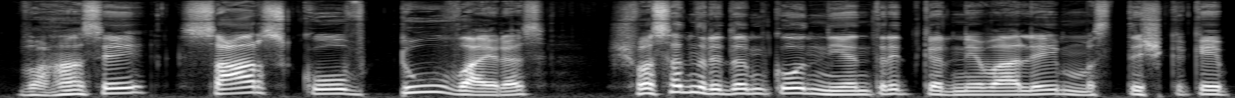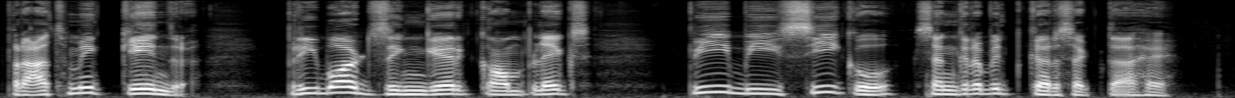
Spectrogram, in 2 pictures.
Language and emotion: Hindi, neutral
